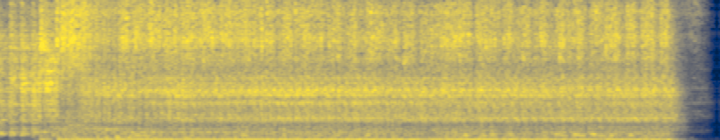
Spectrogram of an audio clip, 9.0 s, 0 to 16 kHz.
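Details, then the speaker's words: Junkyard-rebuilt LM7 LS V8 on test stand with Holley Terminator EFI, first startup, no coolant, fuel leak: engine catches and settles into steady even low rumble, no knocks or ticks; normal running. "rip that thing sounds that thing sounds good"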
